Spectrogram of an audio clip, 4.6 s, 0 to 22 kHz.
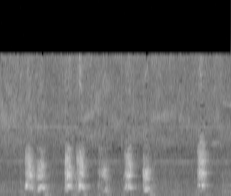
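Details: Sian, a 10-week-old Shetland Sheepdog puppy, meeting a Hoover it does not like: about six high, yappy barks over under five seconds, some doubled, with short gaps between, over a steady low electrical hum indoors.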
